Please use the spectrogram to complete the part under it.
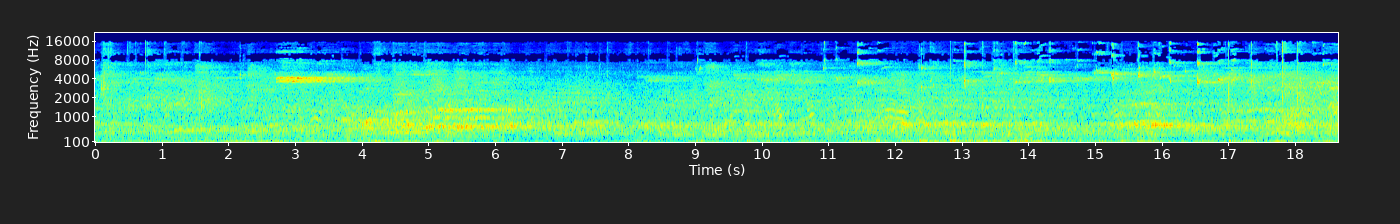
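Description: Young men call out to each other across a large echoing gym.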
